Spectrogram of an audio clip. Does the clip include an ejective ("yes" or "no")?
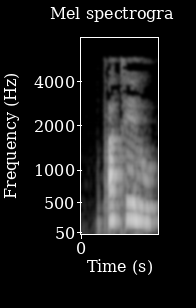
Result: yes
